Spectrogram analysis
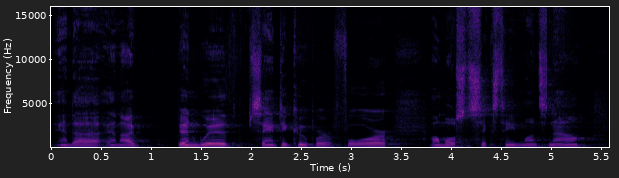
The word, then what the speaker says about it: Cooper: It's Cooper, just like it's spelled.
